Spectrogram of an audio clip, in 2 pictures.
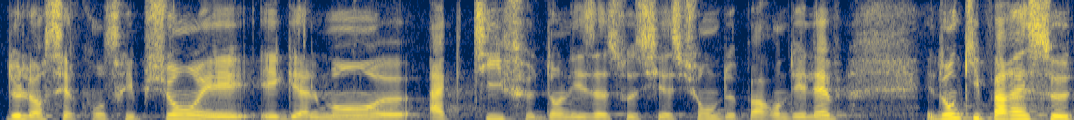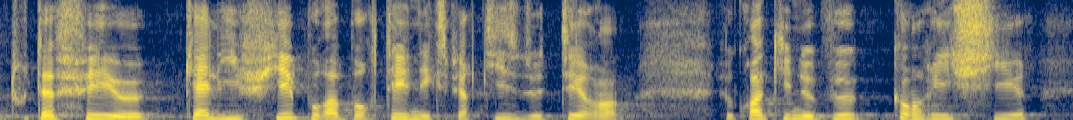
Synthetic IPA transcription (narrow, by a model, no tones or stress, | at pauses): d̪əlœʁsiʁkɔ̃skχipsjɔ̃eːɡalmɑ̃øakt̪ifd̪ɑ̃lezasɔsjasjɔ̃d̪əpaʁɑ̃d̪elɛv | ed̪ɔ̃kilpaʁɛsøt̪ut̪afɛøkalifjepuʁapɔʁt̪eynɛkspɛʁt̪izd̪ət̪eʁɛ̃ | ʒ̥əkχwakilnəpøkɑ̃ʁiʃiːʁ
